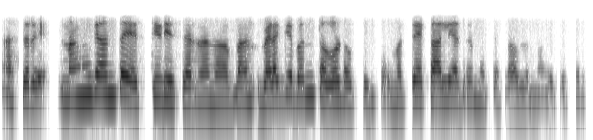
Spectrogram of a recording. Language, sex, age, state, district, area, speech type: Kannada, female, 18-30, Karnataka, Koppal, rural, conversation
